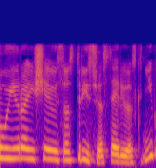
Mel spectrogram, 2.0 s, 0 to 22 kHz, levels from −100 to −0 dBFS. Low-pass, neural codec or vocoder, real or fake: 7.2 kHz; codec, 16 kHz, 2 kbps, X-Codec, HuBERT features, trained on balanced general audio; fake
